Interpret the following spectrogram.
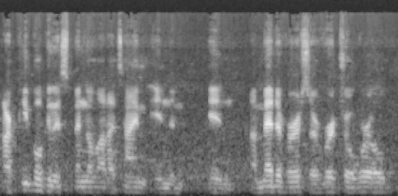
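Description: A man's voice: low-pitched, flat delivery, quick pace, noisy background. Chatty upbeat man hosting an interview. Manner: chatty and upbeat, friendly questions. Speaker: podcast host. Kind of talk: casual interview.

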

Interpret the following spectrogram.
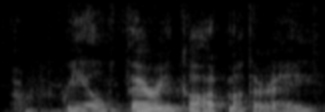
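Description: Young storybook heroine, played by a man: earnest, informal, strongly gravelly with vocal fry. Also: a little high, lively intonation, normal speed. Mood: amazed, hopeful. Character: earnest, hardworking young woman, Cinderella type. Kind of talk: storybook character reading.

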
